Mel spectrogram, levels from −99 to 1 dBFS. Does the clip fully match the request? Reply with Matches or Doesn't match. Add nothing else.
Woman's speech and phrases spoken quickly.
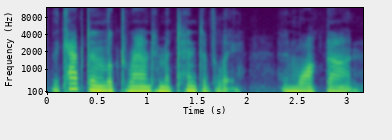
Doesn't match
